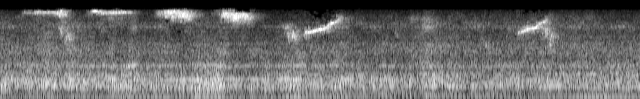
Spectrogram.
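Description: Songbirds chirping faintly: a string of short, high chirps in the first couple of seconds, then two quick rising whistled notes, about three seconds in and about five seconds in.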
